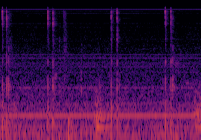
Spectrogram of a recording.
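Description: Faint clicking at a computer, sharp short clicks mostly in close pairs about once a second, over a low steady hum.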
